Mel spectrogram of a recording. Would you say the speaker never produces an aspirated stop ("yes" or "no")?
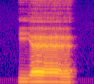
yes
